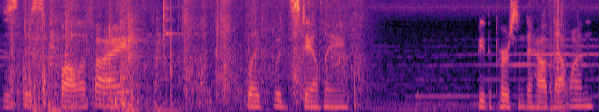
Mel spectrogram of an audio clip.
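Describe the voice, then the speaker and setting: A woman doing in-character tabletop role-play drama in a measured, deliberate, restrained way. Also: low-pitched, level tone, loud music behind the voice. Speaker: role-play game player.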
